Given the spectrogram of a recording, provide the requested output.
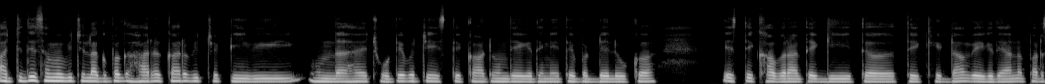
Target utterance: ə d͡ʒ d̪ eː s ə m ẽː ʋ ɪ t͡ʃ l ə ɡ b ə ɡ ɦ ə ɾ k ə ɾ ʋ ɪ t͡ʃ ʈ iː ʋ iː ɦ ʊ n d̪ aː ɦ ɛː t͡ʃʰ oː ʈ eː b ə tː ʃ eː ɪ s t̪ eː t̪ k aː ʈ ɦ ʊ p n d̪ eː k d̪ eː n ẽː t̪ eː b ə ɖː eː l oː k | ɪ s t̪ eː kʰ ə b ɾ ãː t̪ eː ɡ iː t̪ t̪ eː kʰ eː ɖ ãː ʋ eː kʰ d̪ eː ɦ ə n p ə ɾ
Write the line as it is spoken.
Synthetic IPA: ə d͡ʒ d̪ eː s ə m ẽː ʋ ɪ t͡ʃ l ə ɡ b ə ɡ ɦ ə ɾ k ə ɾ ʋ ɪ t͡ʃ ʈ iː ʋ iː ɦ ʊ n d̪ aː ɦ ɛː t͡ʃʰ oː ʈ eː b ə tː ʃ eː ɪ s t̪ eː k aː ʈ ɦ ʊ n d̪ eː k d̪ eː n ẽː t̪ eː b ə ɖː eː l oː k | ɪ s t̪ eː kʰ ə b ɾ ãː t̪ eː ɡ iː t̪ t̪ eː kʰ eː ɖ ãː ʋ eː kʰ d̪ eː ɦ ə n p ə ɾ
